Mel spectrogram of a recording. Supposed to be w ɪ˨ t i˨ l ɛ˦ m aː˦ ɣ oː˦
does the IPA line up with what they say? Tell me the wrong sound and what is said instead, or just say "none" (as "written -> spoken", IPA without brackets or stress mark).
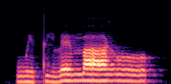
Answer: none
